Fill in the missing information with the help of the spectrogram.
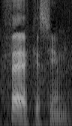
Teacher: So what it was in a very archaic form of Latin was fēc, sim, and then a little epenthetic vowel, a little schwa was put in between. So it was something like fēcesim.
